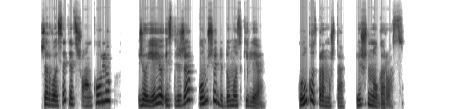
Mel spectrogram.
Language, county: Lithuanian, Tauragė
